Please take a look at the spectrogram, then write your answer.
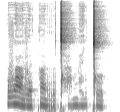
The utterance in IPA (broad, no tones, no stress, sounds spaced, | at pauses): v ã v ɛ k ɐ̃ r ʊ ǀʰ a̤ m ɛ̤ ʎ ǀ ʊ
